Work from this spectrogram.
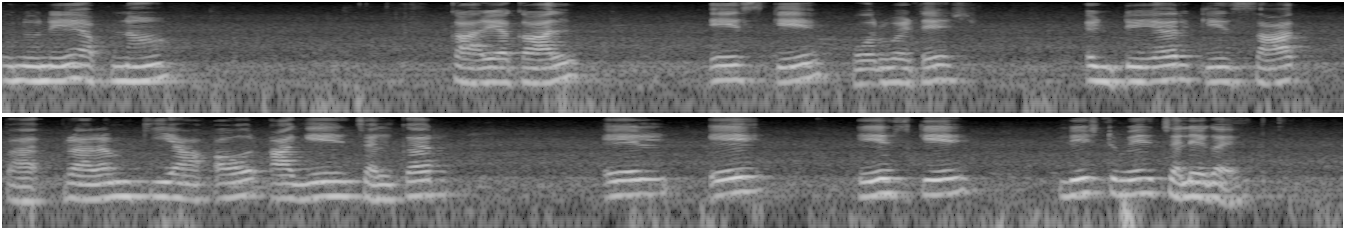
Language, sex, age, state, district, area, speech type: Hindi, female, 60+, Madhya Pradesh, Harda, urban, read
